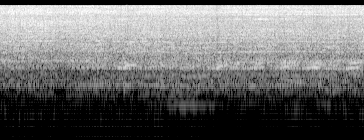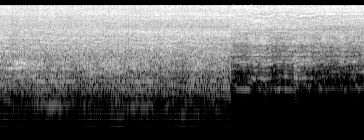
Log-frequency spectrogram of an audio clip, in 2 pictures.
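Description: JCB corded jigsaw cutting through a thick live-edge wooden slab, a loud, steady sawing. About nine seconds in the sound thins out and wavers.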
